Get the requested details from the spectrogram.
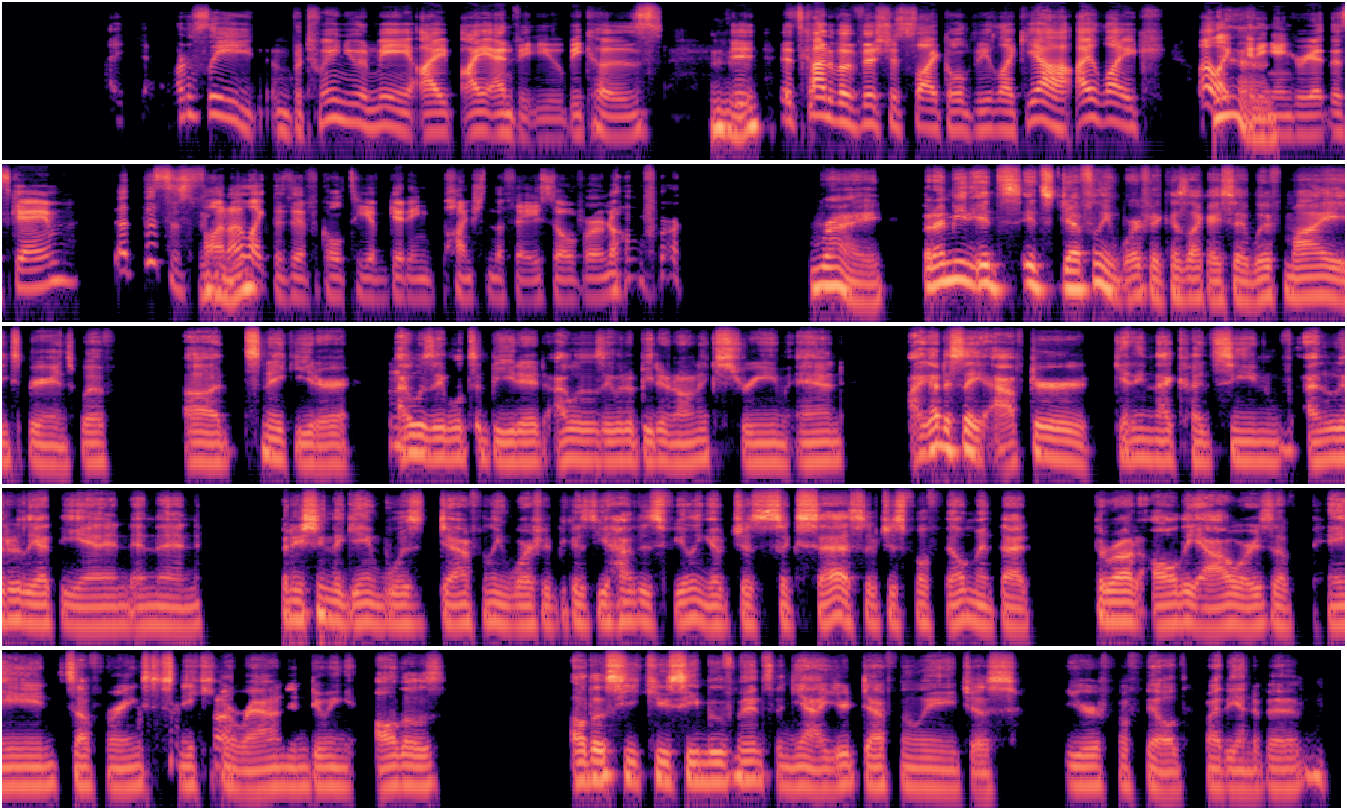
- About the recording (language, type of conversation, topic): English, unstructured, What hobby should I try to de-stress and why?
- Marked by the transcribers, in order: laughing while speaking: "over"; chuckle; tapping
